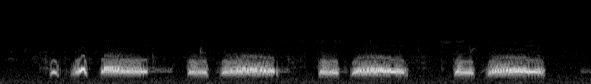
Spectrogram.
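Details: Captive Vietnamese spotted dove used as a decoy, calling in the 'lụp đờn cò' style to challenge wild rivals: low, hollow coos in four phrases, each a short note then a long sustained coo, roughly every 1.3 seconds, in a quiet setting.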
